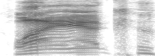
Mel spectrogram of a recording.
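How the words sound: It is said in a Southern US accent.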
